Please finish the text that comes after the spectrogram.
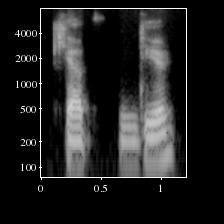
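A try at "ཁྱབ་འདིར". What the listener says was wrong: Kyam, kyam deer. It's an exception. Kyam deer. Yeah, with an M. Because it's a B. pa, pa, and ma all go together. Lip sounds.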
